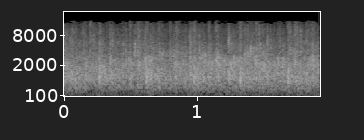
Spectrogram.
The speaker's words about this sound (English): Oh, come on, clap your hands unto the Lord.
